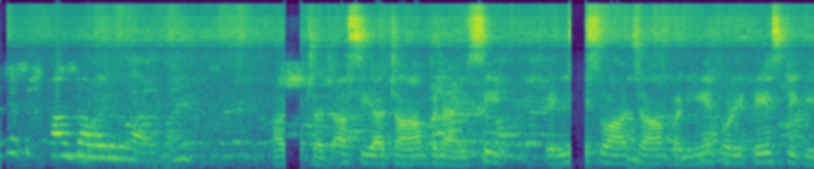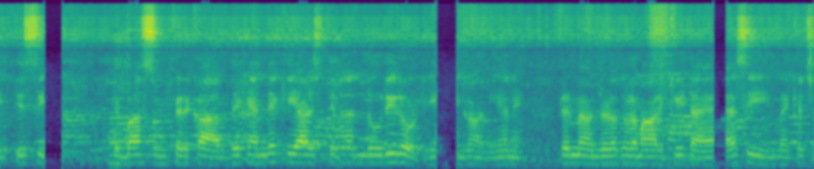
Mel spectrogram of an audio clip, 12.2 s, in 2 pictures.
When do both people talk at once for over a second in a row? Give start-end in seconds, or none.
none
